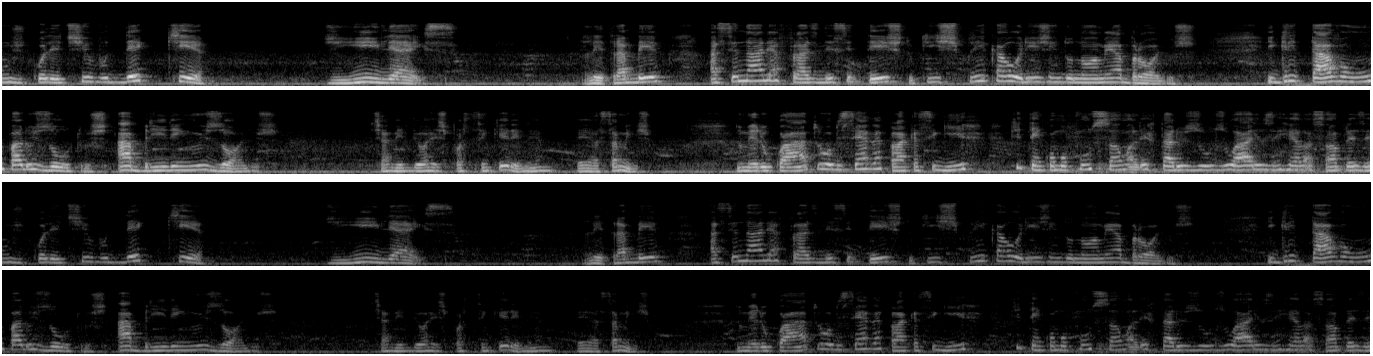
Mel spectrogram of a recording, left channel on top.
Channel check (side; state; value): right; quieter; 14.7 dB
